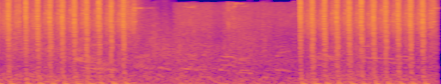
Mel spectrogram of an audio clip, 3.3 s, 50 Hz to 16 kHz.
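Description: Rapid machine gun fire in the video game Far Cry 3, loud close bursts of fast repeated shots that stop for about a second and then resume.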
